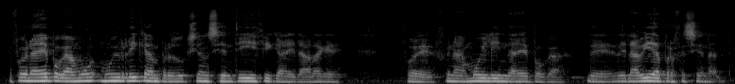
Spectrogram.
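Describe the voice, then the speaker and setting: This man has an Argentine accent and a fairly high pitch. He talks at a moderate pace in a dark, mellow tone. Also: fairly even intonation. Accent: Argentine Spanish (Rioplatense). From Argentina. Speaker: physiotherapist and university lecturer. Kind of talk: podcast interview.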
